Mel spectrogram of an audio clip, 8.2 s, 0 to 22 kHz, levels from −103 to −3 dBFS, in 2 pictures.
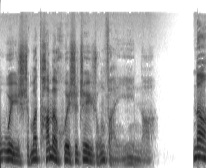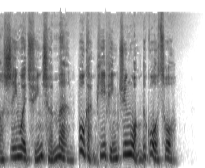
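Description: At 2.69 s, overlapping chunks replay about 6.5 ms of speech at a join between 3-second blocks, producing a brief click-like stutter rather than a dropout's gap.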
